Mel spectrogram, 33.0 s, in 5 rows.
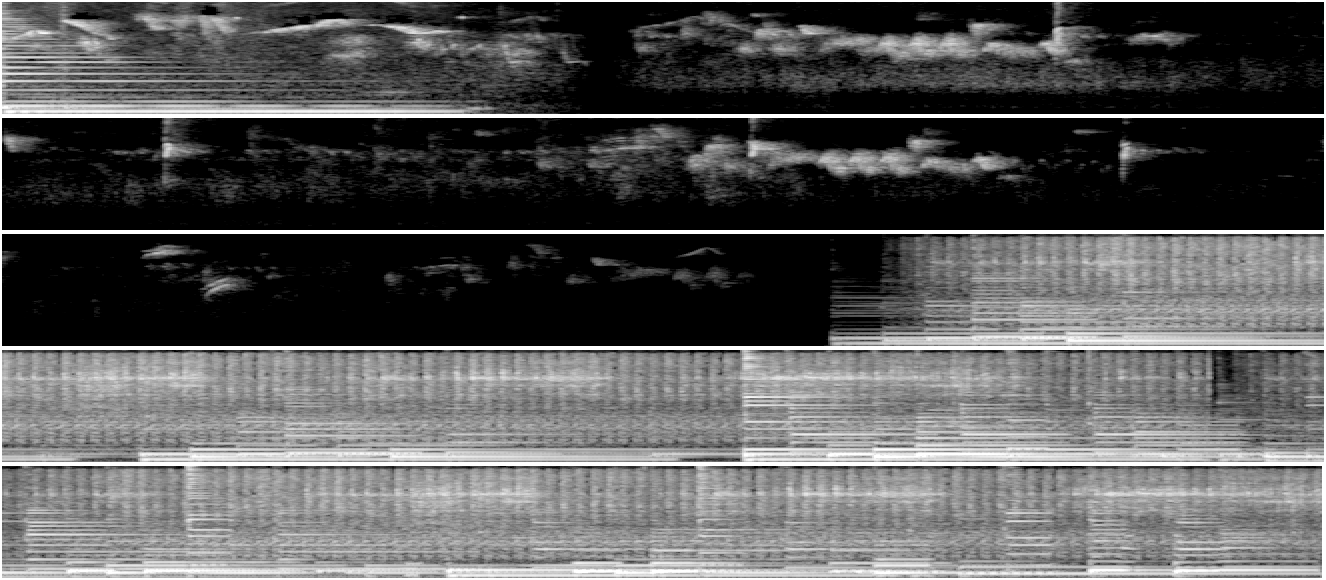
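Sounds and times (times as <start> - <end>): light outdoor hiss: 0.0 - 14.2, 17.4 - 33.0
small birds chirping and twittering: 0.0 - 17.0, 17.8 - 33.0.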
